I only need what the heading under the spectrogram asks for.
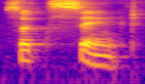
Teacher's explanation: first off the word succinct and succinctly they both have second syllable stress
